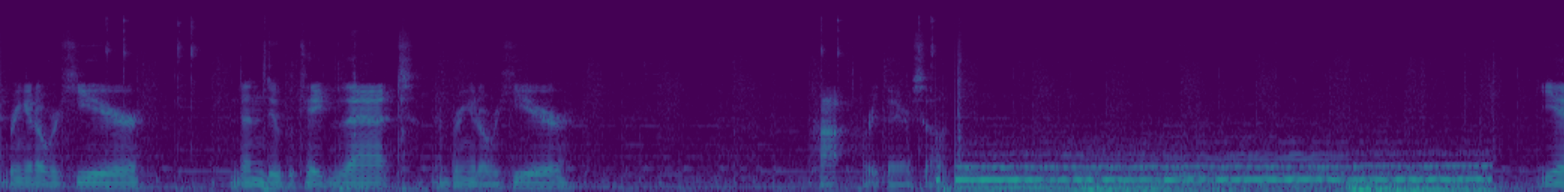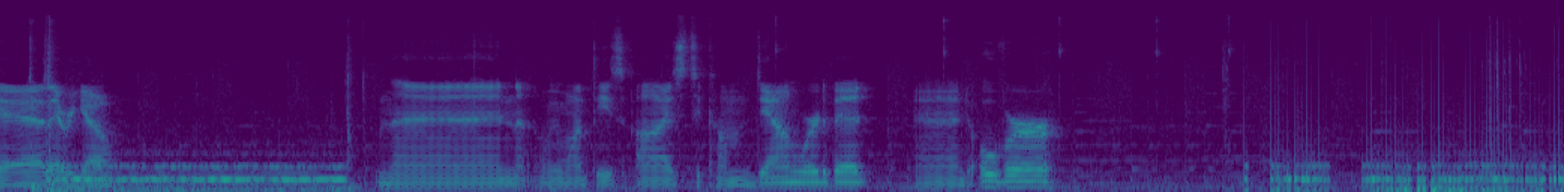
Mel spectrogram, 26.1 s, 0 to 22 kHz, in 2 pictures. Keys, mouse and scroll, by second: 1.5 right click, 2.8 shift+d, 7.7-11.8 drag, 7.8 space, 12.3 space, 13.3 space, 15.8 space, 19.5-20.9 drag, 21.8 click, 23.3-26.0 drag.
